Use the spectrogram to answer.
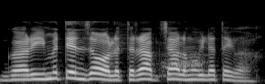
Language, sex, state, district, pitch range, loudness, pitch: Wancho, female, Arunachal Pradesh, Longding, 215-245 Hz, -17 LUFS, 220 Hz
